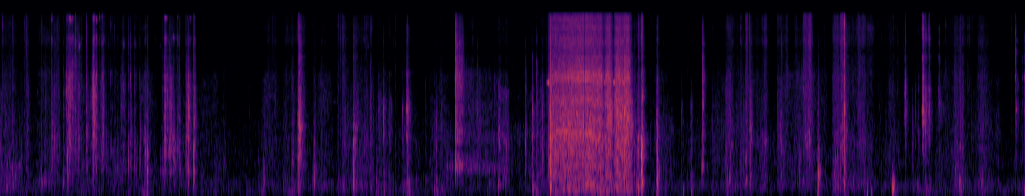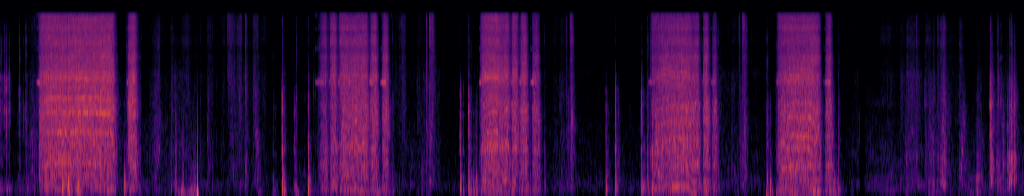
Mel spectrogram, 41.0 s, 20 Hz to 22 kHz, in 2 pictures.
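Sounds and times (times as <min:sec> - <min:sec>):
cordless drill driving screws: 0:10.9 - 0:12.9, 0:21.2 - 0:23.3, 0:26.8 - 0:28.3, 0:30.0 - 0:31.4, 0:33.4 - 0:34.9, 0:36.0 - 0:37.3.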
